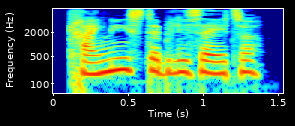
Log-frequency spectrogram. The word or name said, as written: krængningsstabilisator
